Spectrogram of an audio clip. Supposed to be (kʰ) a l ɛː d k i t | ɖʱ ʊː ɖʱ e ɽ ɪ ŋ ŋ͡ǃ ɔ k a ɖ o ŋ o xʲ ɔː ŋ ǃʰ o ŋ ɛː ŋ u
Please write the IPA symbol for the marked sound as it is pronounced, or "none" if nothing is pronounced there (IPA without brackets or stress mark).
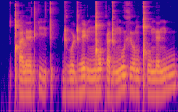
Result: ǃʰ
